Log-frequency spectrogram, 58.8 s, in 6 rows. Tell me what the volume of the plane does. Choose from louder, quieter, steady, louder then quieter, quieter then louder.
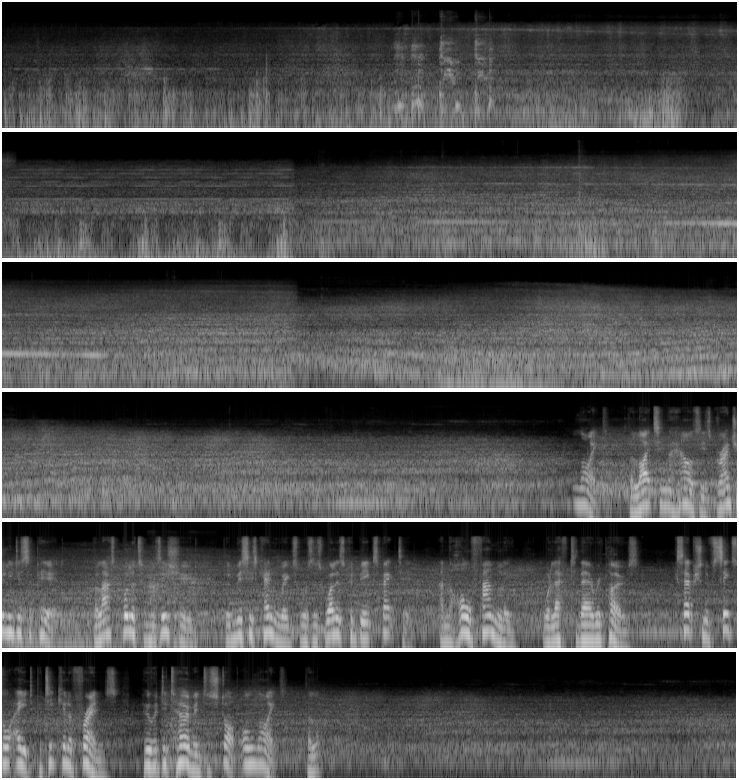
louder then quieter.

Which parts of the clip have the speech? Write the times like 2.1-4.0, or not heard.
37.0-53.2.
